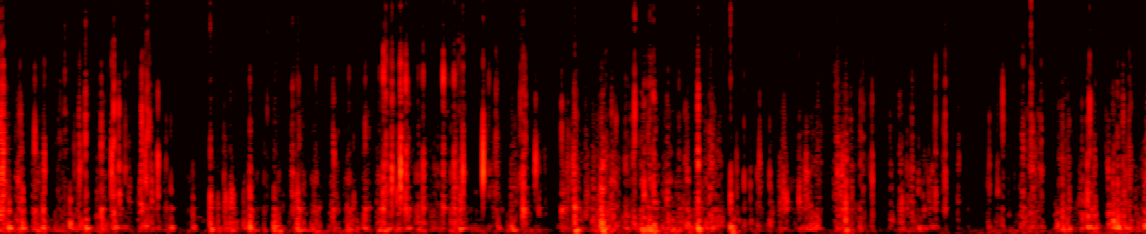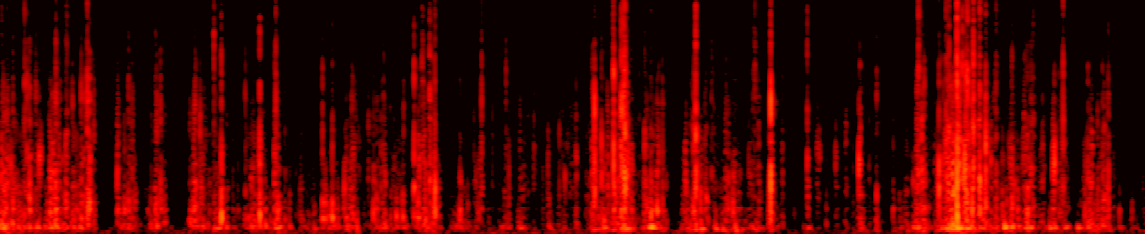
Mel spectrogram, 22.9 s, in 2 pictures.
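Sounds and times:
plastic or foil crinkling: 0.0 - 22.9.

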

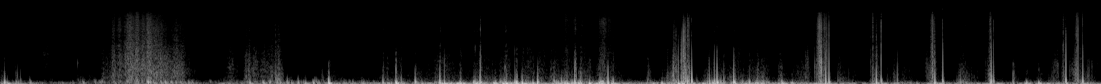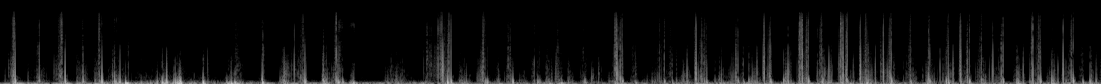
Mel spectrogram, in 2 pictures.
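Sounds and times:
hands rubbing over the microphone ears: 1.0 - 22.0.

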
